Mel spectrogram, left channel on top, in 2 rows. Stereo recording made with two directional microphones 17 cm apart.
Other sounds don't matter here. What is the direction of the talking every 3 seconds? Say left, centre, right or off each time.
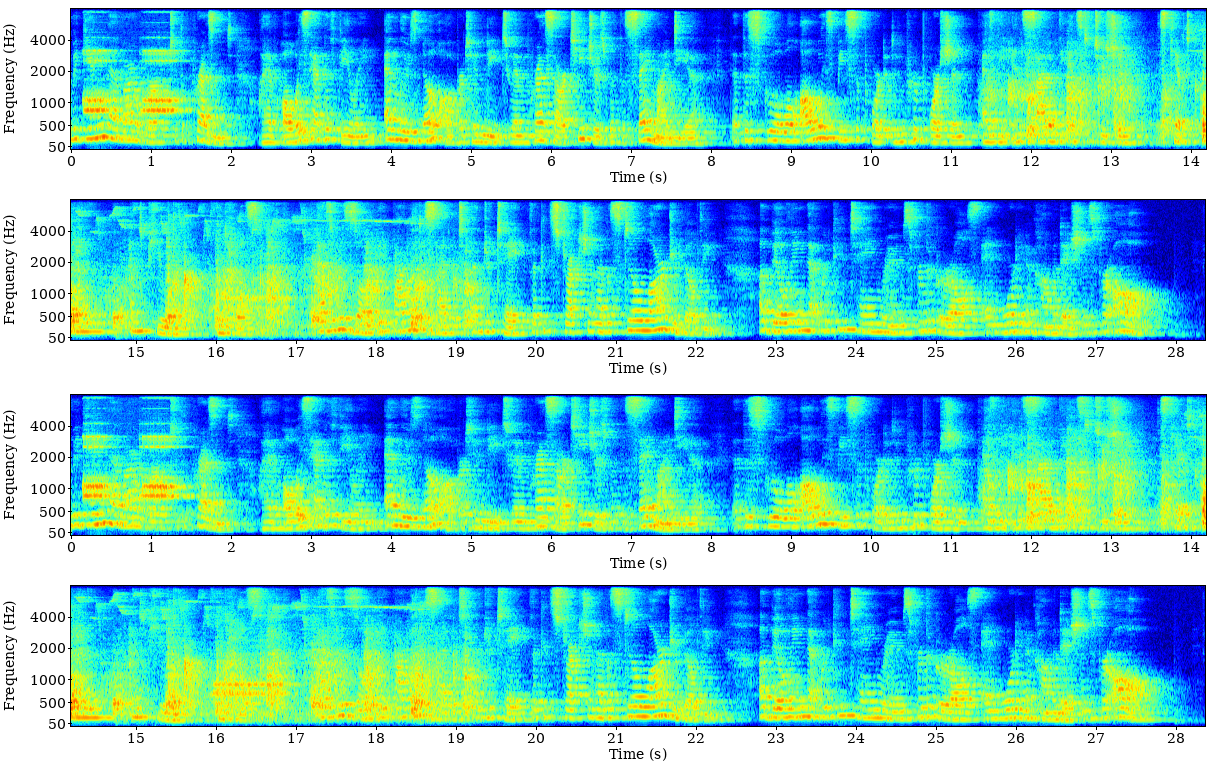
left, left, left, left, left, left, left, centre, right, right.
